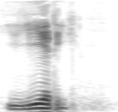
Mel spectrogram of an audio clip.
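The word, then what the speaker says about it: Jiří: The correct pronunciation I got scolded is Yiri.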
